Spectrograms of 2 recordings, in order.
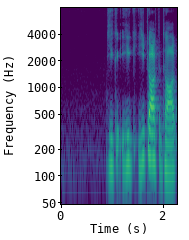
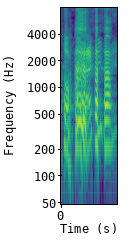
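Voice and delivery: loud high laugh through words; can't stop laughing; laughing hard; 11 semitones higher, 16 dB louder than usual. Real, not acted. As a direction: burst out laughing.

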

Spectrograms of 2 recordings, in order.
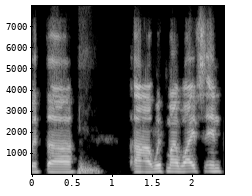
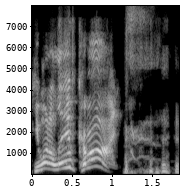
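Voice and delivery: a much higher, cracking frantic plea; Nick Stahl twist; 10 semitones higher, slower than usual. Retold or imitated. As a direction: yelp it high and desperate. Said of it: "how Nick Stahl twisted it".

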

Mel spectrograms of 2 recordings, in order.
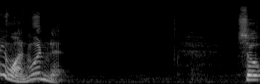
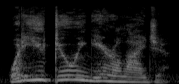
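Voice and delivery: much softer, hushed question; gentle whisper; 3 semitones lower, 11 dB quieter than usual. Acted. God's voice asking Elijah in the cave, gently whispered. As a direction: ask it gently, barely above a breath. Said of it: "a gentle whisper".

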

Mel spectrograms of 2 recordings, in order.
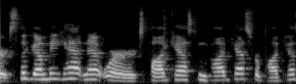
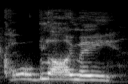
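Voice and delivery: slow, higher, hammed-up British accent on "Cool, blimey"; bad British accent; 4 semitones higher, 4 dB louder, much slower than usual. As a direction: stretch "blimey" out like a clumsy Brit. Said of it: "than my British accent".

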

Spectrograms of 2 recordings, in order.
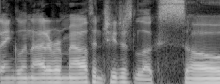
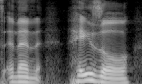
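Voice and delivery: ordinary talk, nothing marked

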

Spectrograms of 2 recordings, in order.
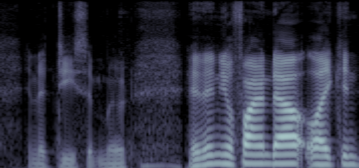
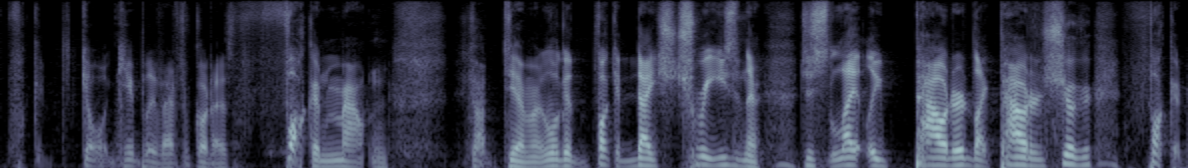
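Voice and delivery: grumbling pretend-angry skier, building louder; mock furious skier; 4 semitones higher, 5 dB louder than usual. Imagined skier cursing the mountain while furiously skiing. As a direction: grouse your way down the slope. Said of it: "skis just fucking furious".

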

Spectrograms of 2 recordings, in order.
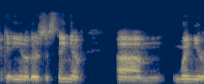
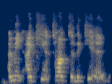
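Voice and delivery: ordinary talk, nothing marked

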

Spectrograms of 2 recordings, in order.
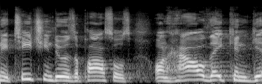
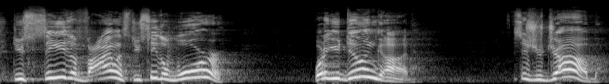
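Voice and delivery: high, raised voice crying out at God; impassioned protest; 7 semitones higher than usual. Acted. Habakkuk complaining to God in a vision, high indignant cry. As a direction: demand an answer, indignant. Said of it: "pointing to earth saying".

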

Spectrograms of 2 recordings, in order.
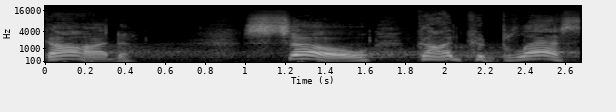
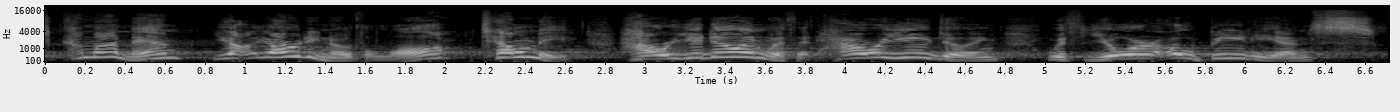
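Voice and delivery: higher, louder, prodding questions; coaxing challenge; 7 semitones higher, 4 dB louder than usual. Retold or imitated. Jesus challenging the young man on the law, coaxing challenge. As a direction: press him with an incredulous come-on. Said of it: "Jesus kind of said to him".

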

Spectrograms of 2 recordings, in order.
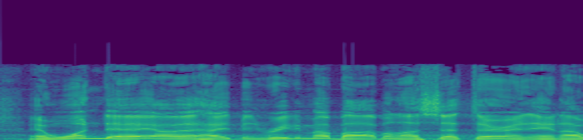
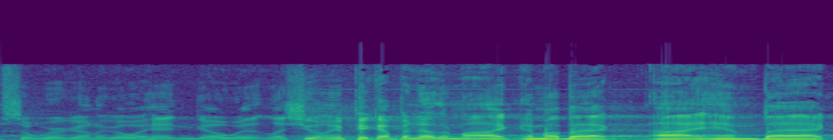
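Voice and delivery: ordinary talk, nothing marked

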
